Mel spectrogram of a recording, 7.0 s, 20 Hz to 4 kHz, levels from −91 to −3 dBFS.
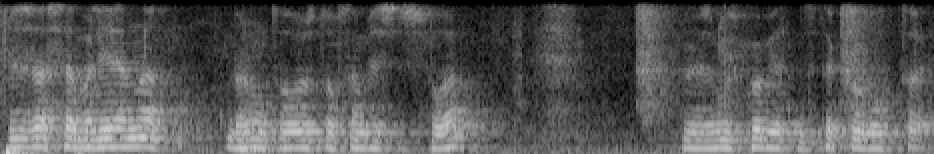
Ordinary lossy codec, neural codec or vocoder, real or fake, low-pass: none; none; real; 3.6 kHz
